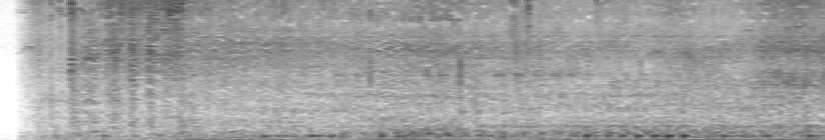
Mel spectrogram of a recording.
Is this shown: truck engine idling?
yes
